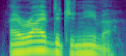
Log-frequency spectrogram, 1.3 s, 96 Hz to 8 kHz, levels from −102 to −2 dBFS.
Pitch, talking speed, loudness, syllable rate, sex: 120 Hz, 190 wpm, -16 LUFS, 7.6 syllables/s, male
